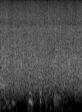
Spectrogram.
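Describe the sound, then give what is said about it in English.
An audience claps the hosts in as they return, a steady, dense wash of applause that holds at an even level for the whole moment, with faint voices murmuring underneath. “Are you going to clap us in or not?”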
